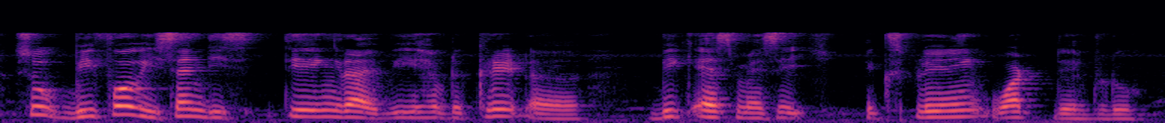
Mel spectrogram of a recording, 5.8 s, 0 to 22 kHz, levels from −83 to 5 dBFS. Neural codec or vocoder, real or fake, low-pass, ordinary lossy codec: none; real; 7.2 kHz; none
